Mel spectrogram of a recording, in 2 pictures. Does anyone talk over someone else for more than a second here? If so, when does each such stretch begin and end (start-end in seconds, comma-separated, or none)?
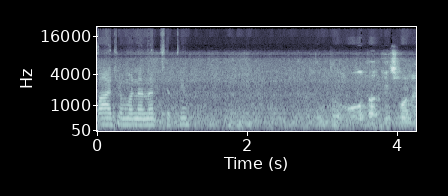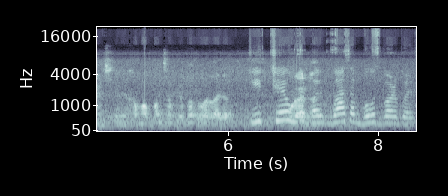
none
